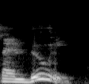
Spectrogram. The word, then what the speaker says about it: andouille: He said, how did you say it? I said, andouille. And he said, no, it's andouille. And I said, oh.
